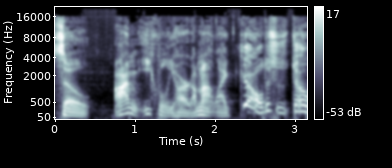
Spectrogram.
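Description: A man with an American accent and lively intonation. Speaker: fishing lure maker. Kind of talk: casual chat. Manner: rambling, all over the place.

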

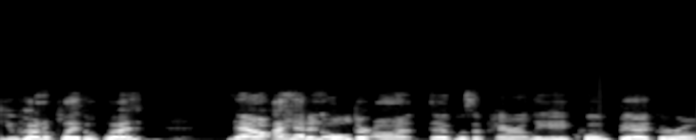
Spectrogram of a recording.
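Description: A woman with an American accent speaks at a medium pitch and a moderate pace. Her intonation is lively, and she has a plain, everyday voice. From Philadelphia, US. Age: 50s. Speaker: classical musician and music teacher. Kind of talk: casual interview chat.

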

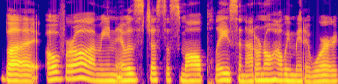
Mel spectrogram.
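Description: In a very clean recording with a silent background and a dry, close sound with no echo, a plain, everyday voice moves at a fairly quick pace with fairly even intonation. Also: woman. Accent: American. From Aurora, Illinois, US. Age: 30s. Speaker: state representative, politician. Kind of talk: casual interview chat.

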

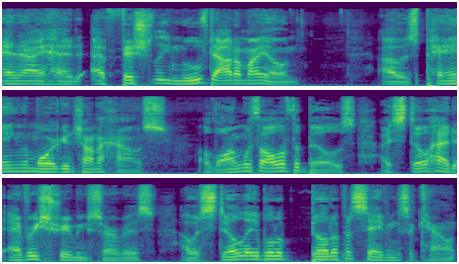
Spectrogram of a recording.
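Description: A man with a plain, everyday voice speaks at a fairly quick pace with a medium pitch and ordinary pitch variation, on a very clean recording with a silent background. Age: 30s. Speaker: podcast co-host. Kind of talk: casual chat.

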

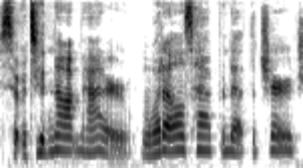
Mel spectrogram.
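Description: Vocal fry colors the woman's voice as she talks at a fairly quick pace. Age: 30s. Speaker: podcast host. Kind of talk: personal storytelling monologue.

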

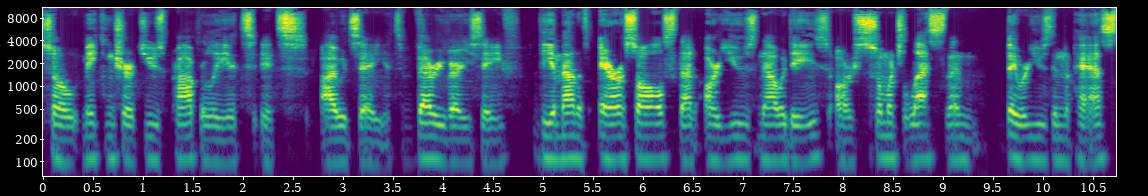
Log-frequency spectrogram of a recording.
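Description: With an American accent, a man talks at a fairly low pitch and a moderate pace, his intonation monotone and flat. The sound is dry and close, with no echo. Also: hardly any pauses, quiet background. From Westchester, New York. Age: 30s. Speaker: exterminator. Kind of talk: interview.

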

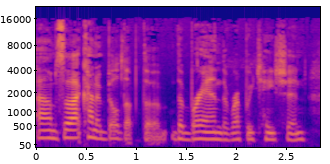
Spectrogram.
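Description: Recorded very cleanly against a silent background, with a dry, close sound and no echo, a woman at a fairly low pitch speaks at a fairly quick pace with fairly even intonation. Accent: American. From Texas, El Paso. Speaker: marketing agency owner. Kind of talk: interview. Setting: studio.

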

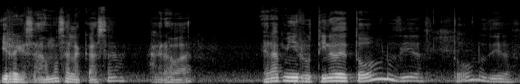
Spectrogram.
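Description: A man with a fairly high voice talks at a fairly quick pace with lively intonation. His loudness swings widely, and he leaves long, frequent pauses. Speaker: musician. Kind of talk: casual chat. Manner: animated.

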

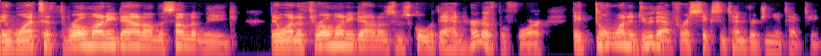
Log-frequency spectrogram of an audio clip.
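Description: A medium-pitched man at a very fast pace, with lively intonation and big swings in loudness. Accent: American. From US Midwest, central Ohio (Licking County). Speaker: sports publisher. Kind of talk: podcast interview.

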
